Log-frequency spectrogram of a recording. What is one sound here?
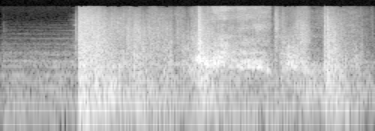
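A monster growls and snarls close by.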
